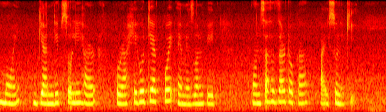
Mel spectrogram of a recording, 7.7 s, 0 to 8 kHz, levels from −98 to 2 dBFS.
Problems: constant background noise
